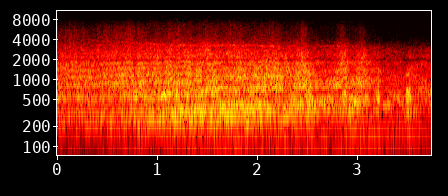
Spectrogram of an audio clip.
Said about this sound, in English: There is a fighter plane approaching. And when I say now, the jet will be directly over my head. Now!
